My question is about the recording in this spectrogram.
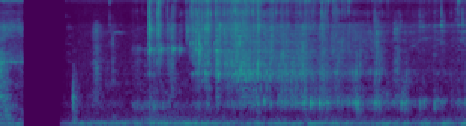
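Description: Hot Kashmiri pink tea (milky noon chai) pouring in a steady stream from a pan into a glass teapot, the splashing pour starting about two seconds in.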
